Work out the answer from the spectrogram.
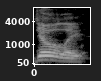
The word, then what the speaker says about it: Dula: Dula, D-U-L-A, pronounced Dooley, a Confederate veteran who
